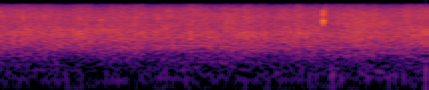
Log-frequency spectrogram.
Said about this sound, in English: Here's a new segment. Let me bring up some applause for the new segment.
